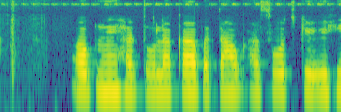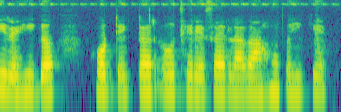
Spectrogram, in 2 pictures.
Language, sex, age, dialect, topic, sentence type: Chhattisgarhi, female, 60-100, Northern/Bhandar, banking, statement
